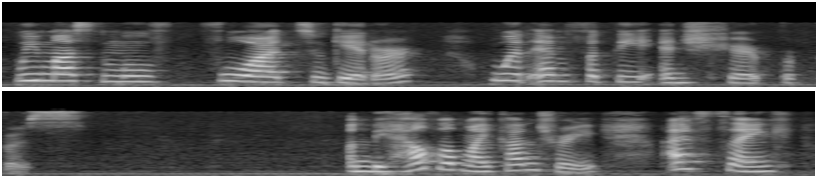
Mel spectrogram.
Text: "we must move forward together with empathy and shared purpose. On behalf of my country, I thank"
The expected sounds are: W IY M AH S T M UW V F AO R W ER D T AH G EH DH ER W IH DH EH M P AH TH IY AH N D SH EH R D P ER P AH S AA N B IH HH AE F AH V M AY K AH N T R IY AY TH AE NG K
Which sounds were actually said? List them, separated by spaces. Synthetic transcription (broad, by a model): W IY M AH S T M UW V F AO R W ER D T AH G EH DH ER W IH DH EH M F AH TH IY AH N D SH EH R P ER P AH S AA N B IH HH AE F AH V M AY K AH N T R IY AY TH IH NG K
